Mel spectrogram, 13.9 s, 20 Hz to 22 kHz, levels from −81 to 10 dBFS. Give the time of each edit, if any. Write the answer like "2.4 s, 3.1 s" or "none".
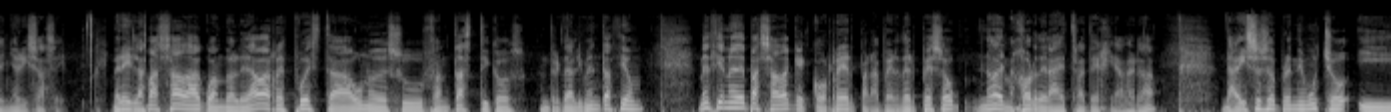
1.1 s, 1.5 s, 5.6 s, 9.6 s, 10.0 s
